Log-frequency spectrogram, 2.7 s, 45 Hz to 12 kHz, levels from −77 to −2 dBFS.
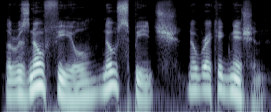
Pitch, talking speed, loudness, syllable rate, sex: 115 Hz, 175 wpm, -19 LUFS, 4.8 syllables/s, male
